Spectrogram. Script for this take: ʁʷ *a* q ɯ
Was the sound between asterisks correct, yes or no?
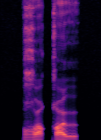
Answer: yes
